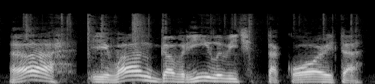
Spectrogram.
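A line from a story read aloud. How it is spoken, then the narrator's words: Muffled muttering to himself. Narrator (Russian): повторяет он глухо про себя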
